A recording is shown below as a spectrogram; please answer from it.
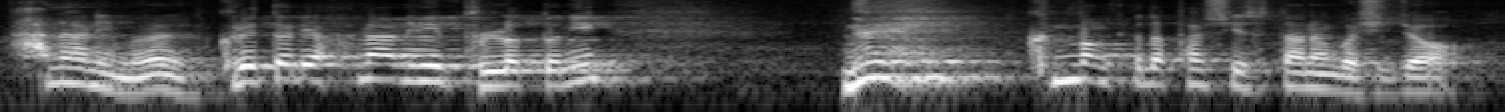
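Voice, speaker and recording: Korean pastor preaching in an echoey church. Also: male voice, a little high, sing-song, moderate pace. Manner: questions the congregation, acts out Bible lines in dialect. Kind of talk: sermon. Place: church sanctuary.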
